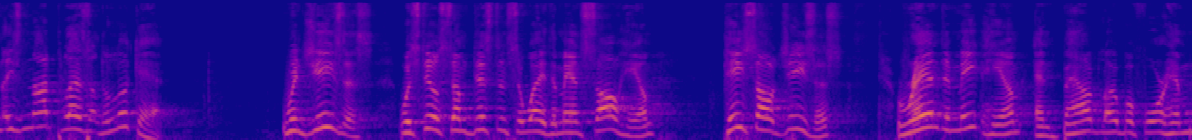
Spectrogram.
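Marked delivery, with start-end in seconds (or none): none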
